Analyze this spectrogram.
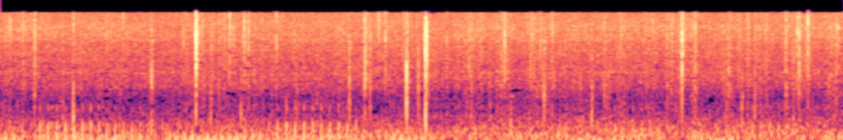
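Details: Continuous low, throaty purr of a cat, evenly pulsing and close, while a crackling fire adds occasional bright snaps in the background.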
